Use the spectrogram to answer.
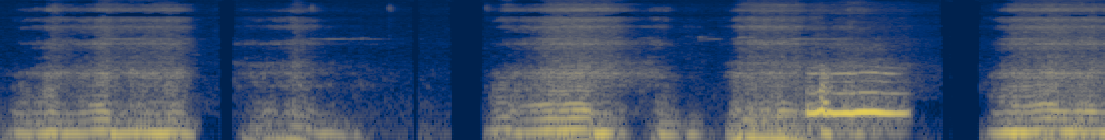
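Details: Sleeping girl snoring: loud, rattling snores with some buzzing tones, separated by short silent pauses.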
